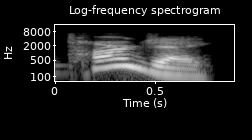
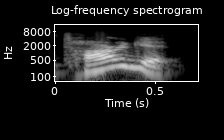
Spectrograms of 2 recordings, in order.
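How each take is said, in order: First: The name ends with a soft 'jay' sound. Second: The name ends with a hard 'get' sound. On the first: The speaker calls it right. "but it's actually Tarjay" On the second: The speaker calls it wrong. "I would have gone Target"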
